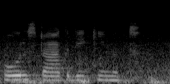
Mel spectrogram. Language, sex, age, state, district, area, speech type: Punjabi, female, 30-45, Punjab, Bathinda, rural, read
